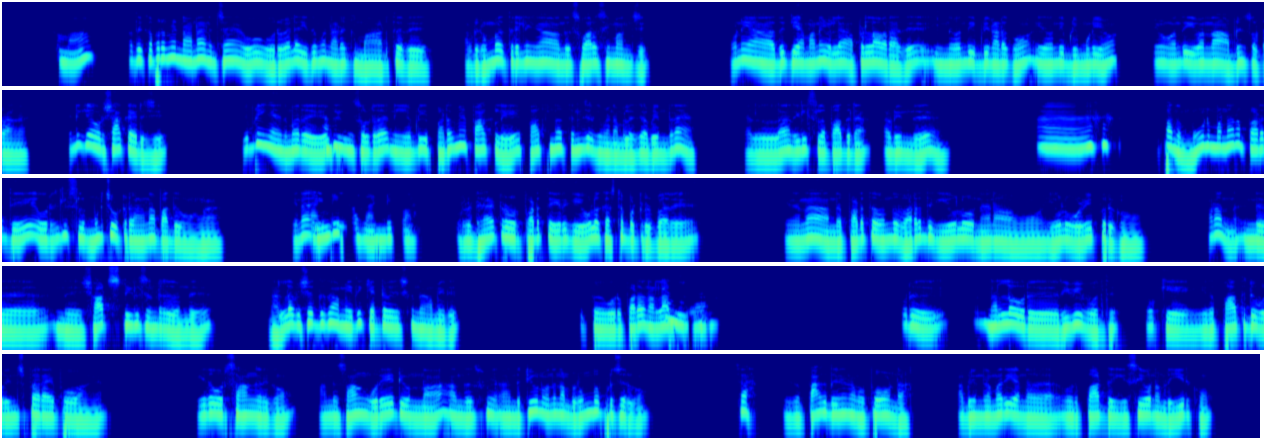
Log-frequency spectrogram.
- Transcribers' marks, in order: other background noise; anticipating: "ஒ ஒருவேளை இதும நடக்குமா? அடுத்தது?"; "இதுமாரி" said as "இதும"; "ஒடனே" said as "ஒன்னே"; anticipating: "எப்டி நீ சொல்ற?"; laughing while speaking: "ம்"; in English: "டைரக்டர்"; in English: "ஷார்ட்ஸ், ரீல்ஸ்ன்றது"; in English: "ரிவ்வியூ"; in English: "இன்ஸ்பயர்"; in English: "சாங்"; in English: "சாங்"; in English: "டியூன்"; in English: "டியூன்"
- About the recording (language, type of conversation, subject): Tamil, podcast, சிறு கால வீடியோக்கள் முழுநீளத் திரைப்படங்களை மிஞ்சி வருகிறதா?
